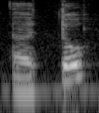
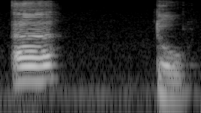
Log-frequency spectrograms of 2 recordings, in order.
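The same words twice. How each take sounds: First: The pitch is high on the second syllable. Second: The pitch is high on the first syllable. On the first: It means an ear. "you place a high intonation on the O" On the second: It means he is muscular. "if you place the intonation on the a"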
